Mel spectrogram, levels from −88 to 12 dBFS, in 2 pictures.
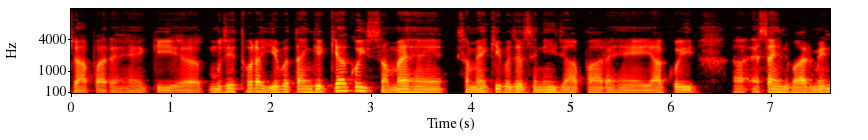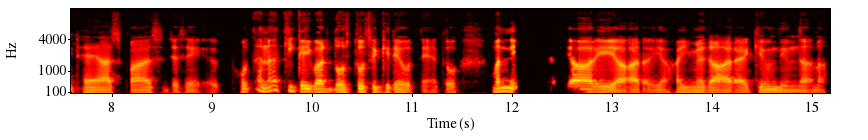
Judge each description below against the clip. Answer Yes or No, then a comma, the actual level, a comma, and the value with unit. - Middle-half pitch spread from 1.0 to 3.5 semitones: Yes, average, 3.1 semitones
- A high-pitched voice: No, low, 105 Hz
